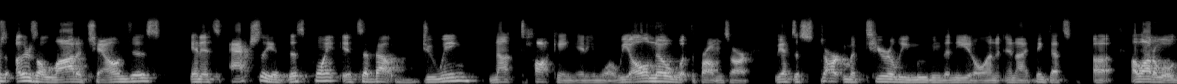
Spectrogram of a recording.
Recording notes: We spoke to a panel including three clinical trial experts in a live webinar.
